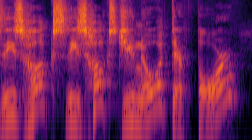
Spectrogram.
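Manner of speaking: wonder-struck voice full of awe. Voicing a character who studies hooks on a wall: voice full of awe. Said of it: "there's awe in his voice".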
